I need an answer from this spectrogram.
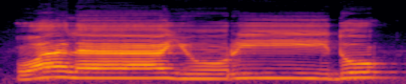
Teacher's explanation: वला युरीदु, रा को या के साथ मिलाएंगे, रा पर ज़ेर, रा को बारीक पढ़ेंगे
